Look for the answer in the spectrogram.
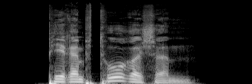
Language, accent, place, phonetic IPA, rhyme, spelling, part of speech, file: German, Germany, Berlin, [peʁɛmpˈtoːʁɪʃm̩], -oːʁɪʃm̩, peremptorischem, adjective, De-peremptorischem.ogg
- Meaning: strong dative masculine/neuter singular of peremptorisch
